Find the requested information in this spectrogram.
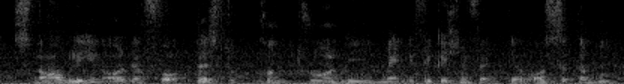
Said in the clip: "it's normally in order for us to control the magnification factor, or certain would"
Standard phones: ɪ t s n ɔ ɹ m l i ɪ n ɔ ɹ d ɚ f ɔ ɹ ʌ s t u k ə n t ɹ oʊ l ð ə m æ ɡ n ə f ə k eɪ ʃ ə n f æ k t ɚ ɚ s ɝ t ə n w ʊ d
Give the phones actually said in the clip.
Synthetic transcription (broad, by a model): s n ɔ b l i ɪ n ɔ d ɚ f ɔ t ʌ s t u k ə n t ɹ oʊ l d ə m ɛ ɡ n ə f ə k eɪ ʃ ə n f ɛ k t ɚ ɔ s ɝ t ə n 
